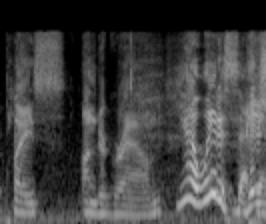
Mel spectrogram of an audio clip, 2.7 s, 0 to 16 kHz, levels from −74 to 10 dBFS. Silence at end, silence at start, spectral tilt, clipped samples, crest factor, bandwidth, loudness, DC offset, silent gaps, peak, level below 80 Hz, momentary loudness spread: 0 s; 0.05 s; -3 dB/octave; under 0.1%; 18 dB; 10.5 kHz; -17 LUFS; under 0.1%; none; 0 dBFS; -42 dBFS; 12 LU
